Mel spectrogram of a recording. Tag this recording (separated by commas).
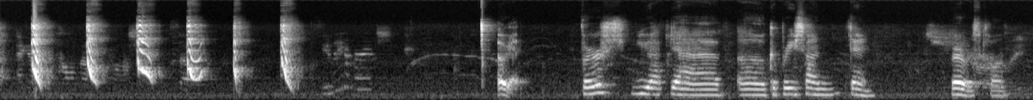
Speech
